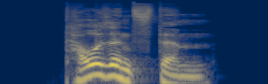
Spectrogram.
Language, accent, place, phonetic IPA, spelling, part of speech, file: German, Germany, Berlin, [ˈtaʊ̯zn̩t͡stəm], tausendstem, adjective, De-tausendstem.ogg
- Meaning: strong dative masculine/neuter singular of tausendste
